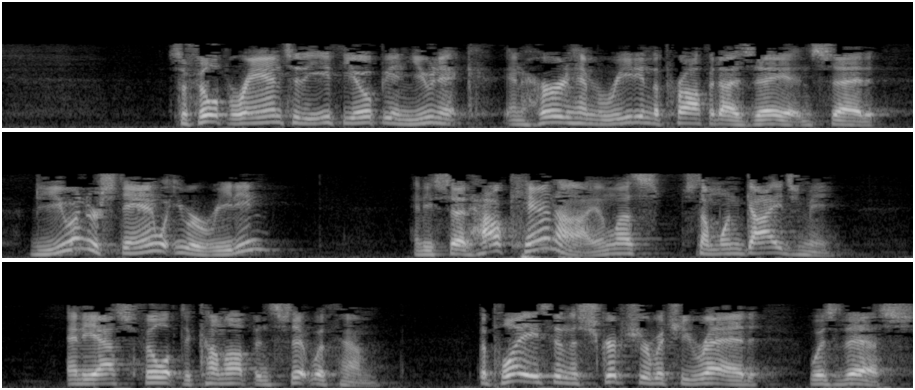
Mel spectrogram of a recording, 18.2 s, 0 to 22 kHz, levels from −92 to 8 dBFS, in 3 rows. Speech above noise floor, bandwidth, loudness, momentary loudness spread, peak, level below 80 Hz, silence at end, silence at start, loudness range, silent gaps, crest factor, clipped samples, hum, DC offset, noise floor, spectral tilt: 43 dB; 5.8 kHz; -24 LUFS; 13 LU; -6 dBFS; -58 dBFS; 0 s; 1.15 s; 3 LU; none; 20 dB; under 0.1%; none; under 0.1%; -68 dBFS; -8.5 dB/octave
